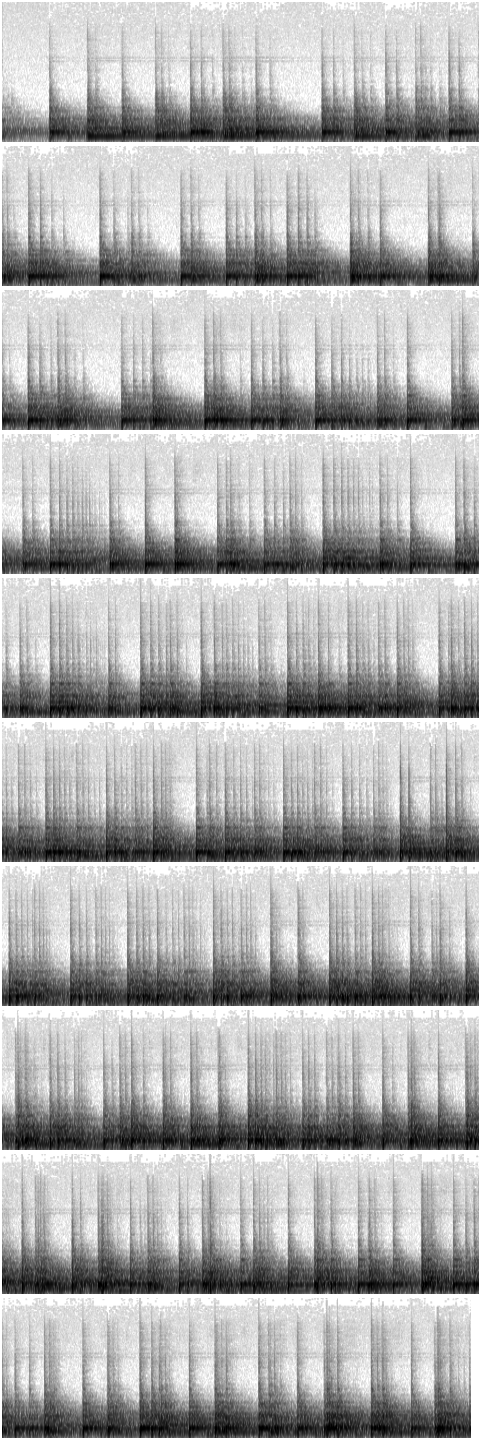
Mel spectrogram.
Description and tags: Fear! Scottish highlanders are coming.
Played on a drum that does not exist among the professionals. It has a barrel-like shape and a very special skin.
emotions, feelings, mood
